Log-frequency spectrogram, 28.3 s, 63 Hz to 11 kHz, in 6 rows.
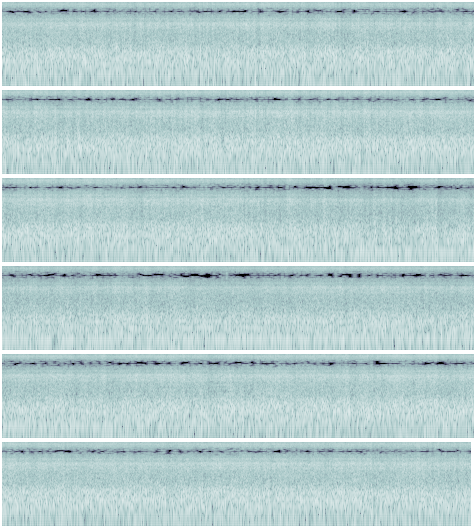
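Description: Riley 12/4 Special's four-cylinder engine running hard at steady revs on track, a loud, even drone with a dense rushing noise under it.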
